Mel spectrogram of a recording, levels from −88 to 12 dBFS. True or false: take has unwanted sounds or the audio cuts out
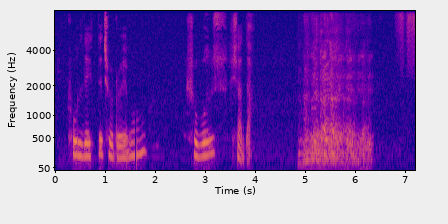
true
